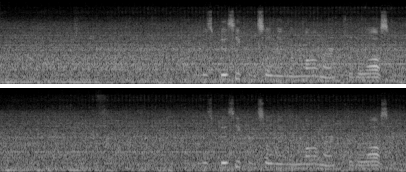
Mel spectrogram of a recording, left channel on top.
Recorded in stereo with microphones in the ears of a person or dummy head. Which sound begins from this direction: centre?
A woman speaking, at 1.9 s.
